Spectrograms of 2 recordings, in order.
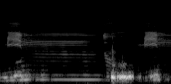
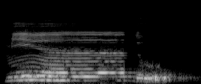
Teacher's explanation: Dengung juga tapi bunyinya samar. Caranya dekatkan ujung lidah ke makhraj huruf dal, bukan ditempel. Jangan ditempel pada makhraj nun. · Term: ikhfa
